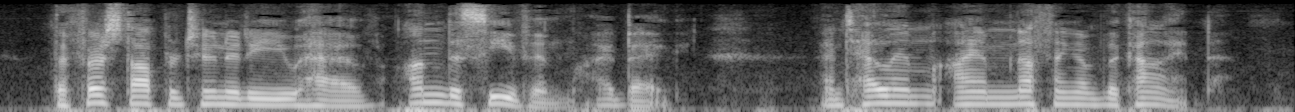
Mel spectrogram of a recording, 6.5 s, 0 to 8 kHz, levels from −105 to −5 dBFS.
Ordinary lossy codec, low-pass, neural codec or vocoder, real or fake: MP3, 48 kbps; 7.2 kHz; none; real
